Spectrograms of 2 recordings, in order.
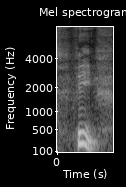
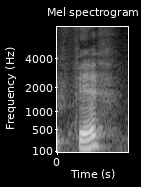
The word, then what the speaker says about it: Fif: common for english speakers i mean you ever heard of fifa is there anybody who speaks english that can't pronounce that word so if i tell you my name is thief then that's probably how you should refer to me now i would get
